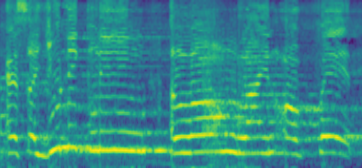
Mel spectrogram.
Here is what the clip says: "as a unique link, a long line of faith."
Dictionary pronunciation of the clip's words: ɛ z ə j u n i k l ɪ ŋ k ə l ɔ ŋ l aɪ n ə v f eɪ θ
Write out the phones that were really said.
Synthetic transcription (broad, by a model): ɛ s ə j u n i k l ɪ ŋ ə l ɔ ŋ l aɪ n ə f eɪ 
